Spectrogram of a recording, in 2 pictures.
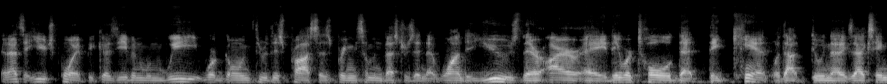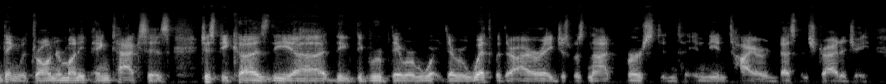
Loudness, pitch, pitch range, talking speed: -22 LUFS, 100 Hz, 95-105 Hz, 225 wpm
